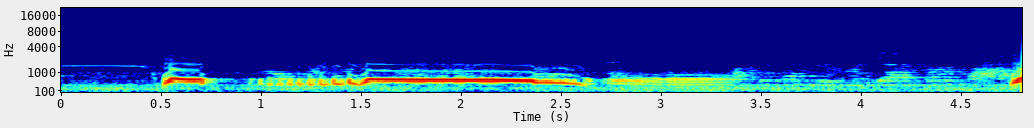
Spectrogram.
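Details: Lure call of a male turtle dove: a brief sharp note, then accelerating low pulses swelling into a long flat coo that sags at its end, followed by a quieter rolling phrase.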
